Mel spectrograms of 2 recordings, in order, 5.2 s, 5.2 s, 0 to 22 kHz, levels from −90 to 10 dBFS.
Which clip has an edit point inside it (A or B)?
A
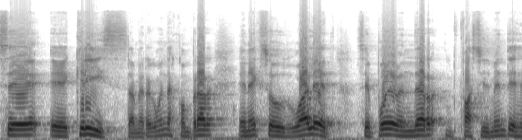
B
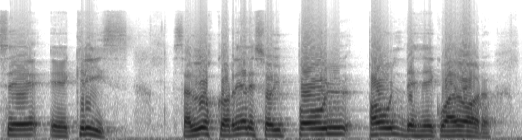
A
